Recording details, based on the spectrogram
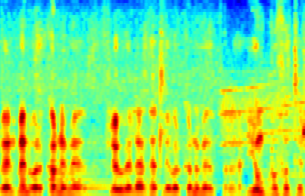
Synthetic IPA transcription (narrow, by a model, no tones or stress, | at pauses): vɛmɛnːvɔɾʏkʰɔmnɪmɛðflʏɣvɪlɛɾ̥θɛt̪lɪvɔɾʏ̥kʰɔmnɪmɛðpaːɾajumpafɔt̪ʏɾ̥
